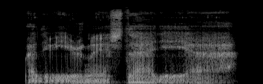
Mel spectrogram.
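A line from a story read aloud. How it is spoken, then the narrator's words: Whisper. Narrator (Russian): прошептал Ветрамсдумс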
